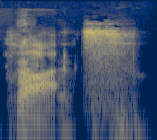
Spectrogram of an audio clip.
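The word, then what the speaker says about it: Klotz: Roger clots clots I didn't remember how you pronounced his last name Roger M clots that's it okay I have a question real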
